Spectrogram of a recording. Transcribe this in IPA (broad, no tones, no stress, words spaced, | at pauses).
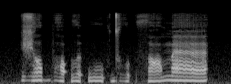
ʒʌ bʱɒʔðəʔwuʔ dʱʊʔθɑ mæ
